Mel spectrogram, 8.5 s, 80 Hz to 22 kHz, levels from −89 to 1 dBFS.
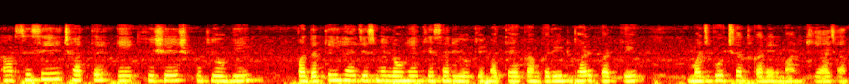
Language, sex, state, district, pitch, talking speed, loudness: Hindi, female, Rajasthan, Bikaner, 190 Hz, 170 wpm, -17 LUFS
